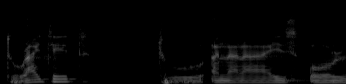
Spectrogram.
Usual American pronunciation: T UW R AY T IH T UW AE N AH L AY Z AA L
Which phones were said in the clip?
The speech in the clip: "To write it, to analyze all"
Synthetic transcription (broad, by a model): T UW R AY T IH T UW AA N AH L AY Z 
